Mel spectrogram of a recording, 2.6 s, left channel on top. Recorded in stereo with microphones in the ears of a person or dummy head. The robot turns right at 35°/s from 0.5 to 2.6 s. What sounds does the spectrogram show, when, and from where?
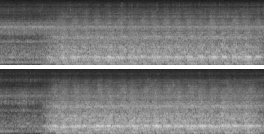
Only background noise.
